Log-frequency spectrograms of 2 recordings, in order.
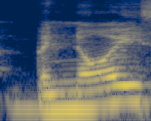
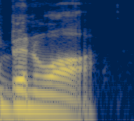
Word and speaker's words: Benoit: All right, we got Benoit Saint-Denis. I think I butchered that. – Definitely. – Yeah. – That's got to be Benoit. – Benoit? Oh, there we go.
